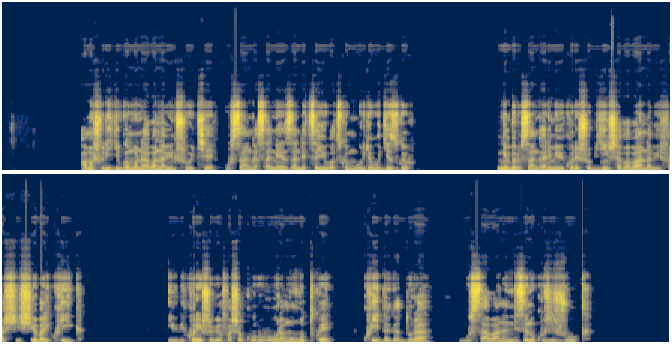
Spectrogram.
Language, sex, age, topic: Kinyarwanda, male, 25-35, education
